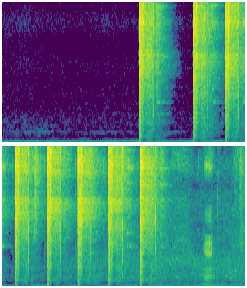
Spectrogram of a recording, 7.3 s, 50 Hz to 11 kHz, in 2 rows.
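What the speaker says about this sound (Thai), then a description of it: "ยิงได้ปกติลูกหมดสไลด์ค้างนะครับผม" A WE Sig Sauer P320 airsoft pistol fires about ten sharp, close snapping shots at a steady pace until the magazine runs dry and the slide locks back, with a low hum underneath.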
